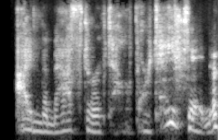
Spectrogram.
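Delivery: very quiet, hushed whisper, barely voiced. Playing a character who just teleported, whispering to herself. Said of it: "Joshua whispers to herself".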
